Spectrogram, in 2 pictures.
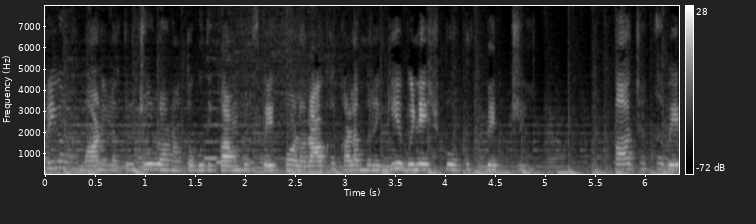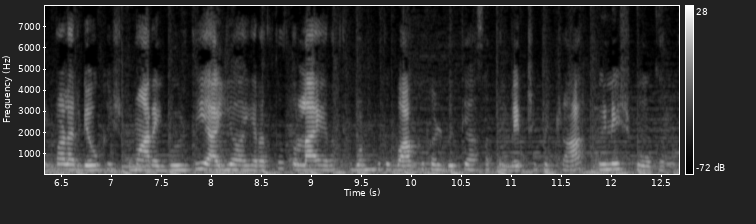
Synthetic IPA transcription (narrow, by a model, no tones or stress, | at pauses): ɐɾɪjaːɳɐmaːnɪlɐt̪ːɪld͡ʒuːlaːɳat̪ɔɣɯðikaːŋɡɾesʋeːʈ̚paːɭɐɾaːɣɐkɐɭɐmbɪɾɐŋɡɪjɐʋɪneːʂboːɣɐt̪ʋɛɾʈri | paːd͡ʒɐt̪ːɐʋeːʈ̚paːɭɐɾɡɛʋɣɪʂkʊmaːɾɐɪʋʊɻʊðiɐjːaːjɪɾɐt̪ːɯt̪ɔɭːaːjɪɾɐt̪ːɯɔɳbɐðɯʋaːkːɯɣɐɭʋɪt̪ːɪjaːsɐt̪ːɪlʋɛʈripːɪʈraːɾʋɪneːʂpoːɣɐt̪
